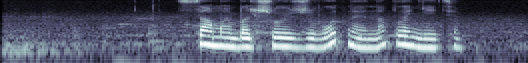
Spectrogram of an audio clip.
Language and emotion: Russian, neutral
